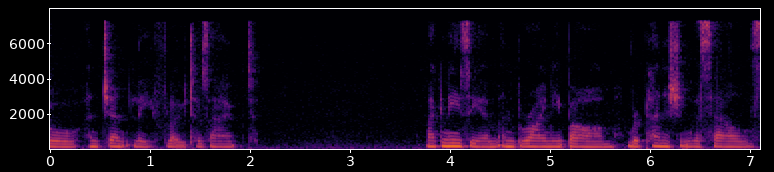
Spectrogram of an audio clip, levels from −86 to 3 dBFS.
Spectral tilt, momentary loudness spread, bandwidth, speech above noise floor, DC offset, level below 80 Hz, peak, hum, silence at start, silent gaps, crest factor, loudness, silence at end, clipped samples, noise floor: -6 dB/octave; 11 LU; 7.6 kHz; 30 dB; under 0.1%; -70 dBFS; -22 dBFS; none; 0 s; none; 16 dB; -39 LUFS; 0 s; under 0.1%; -67 dBFS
